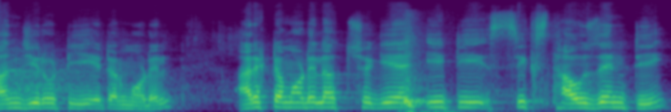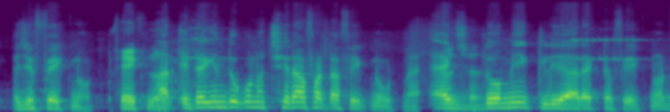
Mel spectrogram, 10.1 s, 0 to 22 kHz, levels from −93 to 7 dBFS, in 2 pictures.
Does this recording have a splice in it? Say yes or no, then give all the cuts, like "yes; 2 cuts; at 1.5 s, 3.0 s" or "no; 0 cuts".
yes; 1 cut; at 5.0 s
